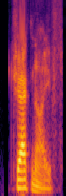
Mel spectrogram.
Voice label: "jackknife", American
